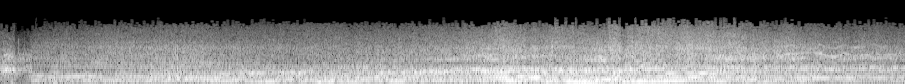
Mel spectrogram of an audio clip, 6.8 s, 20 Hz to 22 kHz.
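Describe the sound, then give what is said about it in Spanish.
A car engine revs hard and steadily as the vehicle speeds along on a timed drive of 50 blocks, its pitch rising and falling with acceleration, loud throughout with no voices. “Ah, así que mejor déjame bajarme del coche.”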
